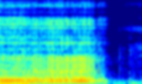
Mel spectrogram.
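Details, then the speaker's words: Adult man in deep sleep in a hotel room at night: one very loud, deep, rattling snore that cuts off abruptly into quiet as he startles at his own snoring; heavy snoring. "네 지금 또 자기 자신의 소리에 또 놀랐군요 이상 형님의 코고는 소리였습니다"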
